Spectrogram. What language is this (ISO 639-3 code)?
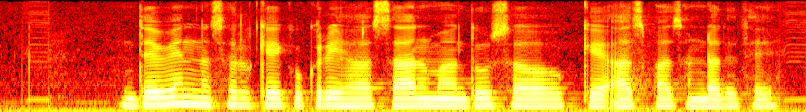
hne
